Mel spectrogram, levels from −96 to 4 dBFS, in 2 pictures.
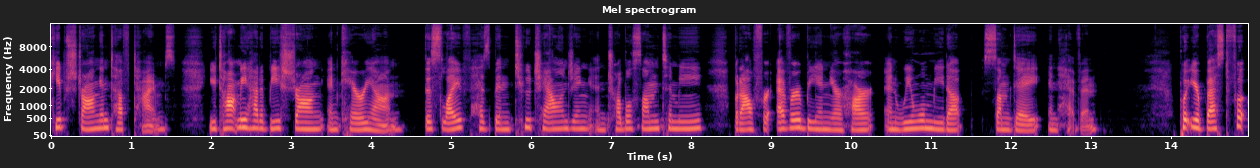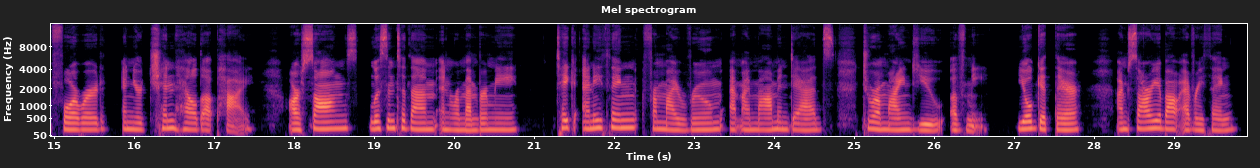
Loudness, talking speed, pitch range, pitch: -26 LUFS, 160 wpm, 170-200 Hz, 180 Hz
